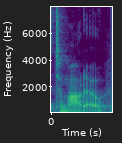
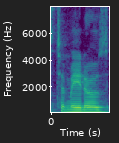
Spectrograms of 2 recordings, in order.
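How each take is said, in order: First: TOMATO said "to-MAH-to"; tomahto pronunciation. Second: Said in the usual way. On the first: Shown as a demonstration. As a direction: give TOMATO an open "ah" in the middle. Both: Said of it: "pronounce tomatoes as tomato".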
